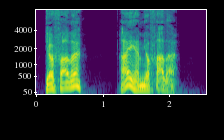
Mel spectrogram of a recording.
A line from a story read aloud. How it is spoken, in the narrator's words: Monsieur Gillenormand stopped laughing and said in a harsh voice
